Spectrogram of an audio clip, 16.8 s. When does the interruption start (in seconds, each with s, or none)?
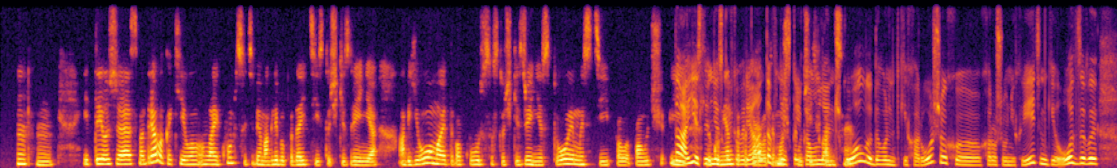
10.1 s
